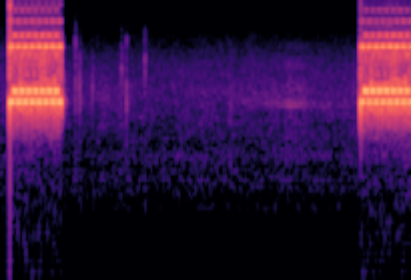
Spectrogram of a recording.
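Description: A telephone ringing: two short warbling rings about three and a half seconds apart.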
